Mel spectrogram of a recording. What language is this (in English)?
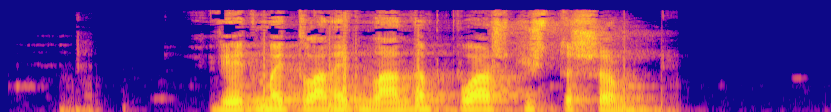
Mari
